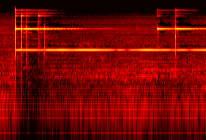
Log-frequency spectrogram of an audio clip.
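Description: Balinese priest's hand bell (genta) rung during Hindu prayer: a quick flurry of strikes just after the start, then a long steady ring, with fresh strikes near the end.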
